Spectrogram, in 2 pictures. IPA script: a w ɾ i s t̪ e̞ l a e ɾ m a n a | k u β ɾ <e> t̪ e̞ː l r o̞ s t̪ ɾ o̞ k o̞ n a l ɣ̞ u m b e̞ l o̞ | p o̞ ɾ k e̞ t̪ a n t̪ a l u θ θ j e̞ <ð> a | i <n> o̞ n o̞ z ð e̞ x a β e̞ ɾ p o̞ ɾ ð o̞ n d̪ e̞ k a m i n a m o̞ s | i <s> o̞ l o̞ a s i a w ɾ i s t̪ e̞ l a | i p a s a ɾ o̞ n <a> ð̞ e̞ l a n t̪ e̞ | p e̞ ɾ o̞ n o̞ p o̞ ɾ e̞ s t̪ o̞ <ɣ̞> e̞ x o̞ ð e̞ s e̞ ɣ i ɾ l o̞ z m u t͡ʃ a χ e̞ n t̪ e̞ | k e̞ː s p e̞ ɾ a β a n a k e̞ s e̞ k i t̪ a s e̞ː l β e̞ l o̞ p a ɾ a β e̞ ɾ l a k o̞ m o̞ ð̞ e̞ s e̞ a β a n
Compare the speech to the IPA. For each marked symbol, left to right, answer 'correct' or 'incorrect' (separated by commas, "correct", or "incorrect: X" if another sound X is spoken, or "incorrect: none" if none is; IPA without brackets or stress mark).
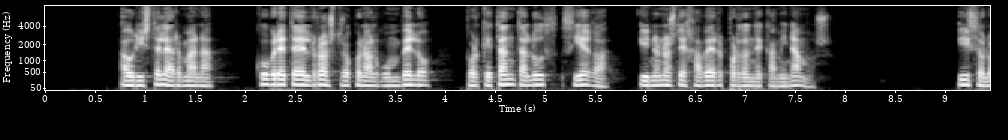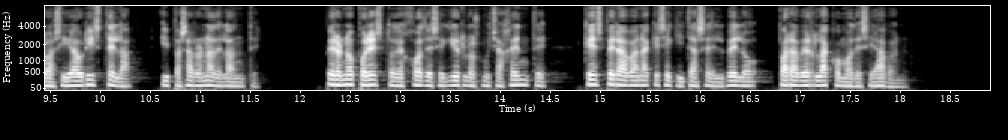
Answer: correct, incorrect: ɣ, correct, incorrect: θ, correct, incorrect: ð̞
